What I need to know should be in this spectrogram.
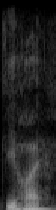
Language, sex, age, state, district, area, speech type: Bengali, male, 30-45, West Bengal, Cooch Behar, urban, spontaneous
